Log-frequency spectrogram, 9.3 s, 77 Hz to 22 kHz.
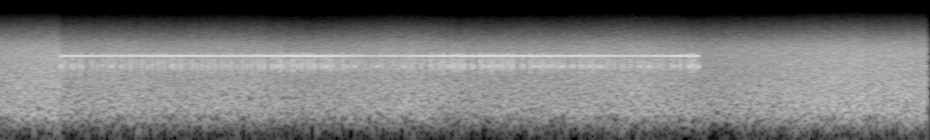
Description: Weather fax (radiofax), 120 lines a minute, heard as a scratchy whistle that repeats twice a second, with radio static.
